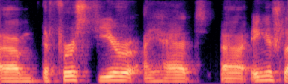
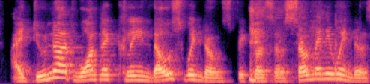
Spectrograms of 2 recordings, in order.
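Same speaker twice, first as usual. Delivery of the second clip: joke German accent, heavily laid on, put-on; 4 semitones higher than usual. Telling a joke about nationalities, voicing the german: imitating a german. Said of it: "the German guy comes".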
